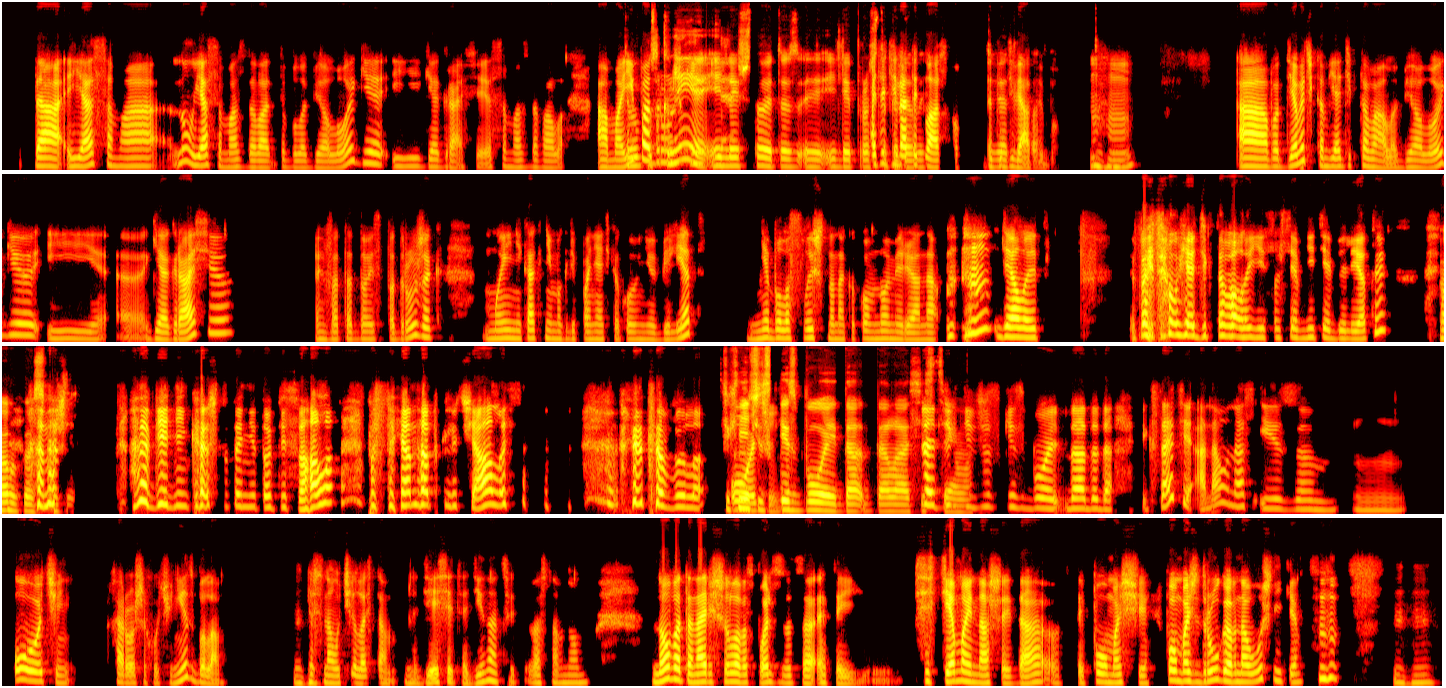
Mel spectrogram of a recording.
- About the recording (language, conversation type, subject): Russian, podcast, Как ты обычно готовишься к важным экзаменам или контрольным работам?
- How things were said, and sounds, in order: tapping; other background noise; throat clearing; laughing while speaking: "О господи"; laughing while speaking: "Она ш она бедненькая, что-то не то писала, постоянно отключалась. Это было"; laugh; chuckle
